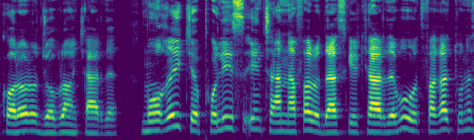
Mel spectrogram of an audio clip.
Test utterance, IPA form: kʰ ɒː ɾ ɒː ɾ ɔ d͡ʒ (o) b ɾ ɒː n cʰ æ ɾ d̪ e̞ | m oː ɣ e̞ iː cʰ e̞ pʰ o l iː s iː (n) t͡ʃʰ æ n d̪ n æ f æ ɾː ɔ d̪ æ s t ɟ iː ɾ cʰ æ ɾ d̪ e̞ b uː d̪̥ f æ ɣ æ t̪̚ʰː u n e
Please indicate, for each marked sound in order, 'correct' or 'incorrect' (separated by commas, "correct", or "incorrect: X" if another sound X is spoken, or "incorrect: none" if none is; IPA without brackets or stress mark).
correct, correct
